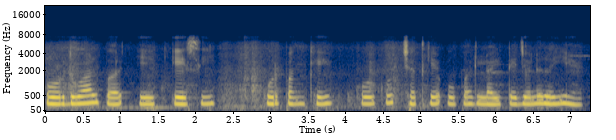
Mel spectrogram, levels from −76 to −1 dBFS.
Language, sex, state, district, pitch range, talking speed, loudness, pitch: Hindi, female, Uttar Pradesh, Saharanpur, 220-235 Hz, 130 wpm, -16 LUFS, 225 Hz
